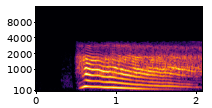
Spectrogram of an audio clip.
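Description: A brief, quiet inhale, then a long, loud exhale voiced as a steady moan that slowly drops in pitch, with no talking; one demonstrated deep breath from a breathing exercise of 10 such breaths.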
